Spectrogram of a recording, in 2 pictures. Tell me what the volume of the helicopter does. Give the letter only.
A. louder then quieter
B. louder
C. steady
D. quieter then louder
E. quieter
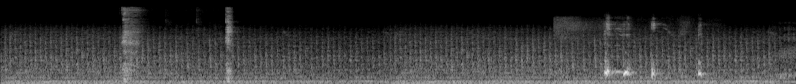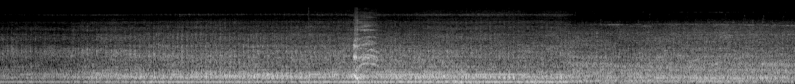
B.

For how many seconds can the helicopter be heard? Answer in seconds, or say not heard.
16 s.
